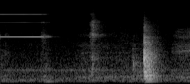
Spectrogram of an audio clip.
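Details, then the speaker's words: Carbon composite control lever with unprotected steel bearings: a multimeter continuity beep of about half a second shows the carbon conducts, so current can flow between carbon and bearings, risking galvanic corrosion. "this voltmeter and if if it conducts it beeps so if you take the carbon you can show it it's conductive"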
